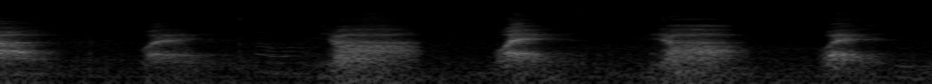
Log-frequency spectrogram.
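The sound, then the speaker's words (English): Slow, deep breaths, with about three audible in-and-out cycles, each breath a soft, airy rush separated by short pauses, with no talking. “So breathe in, Yahweh.”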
